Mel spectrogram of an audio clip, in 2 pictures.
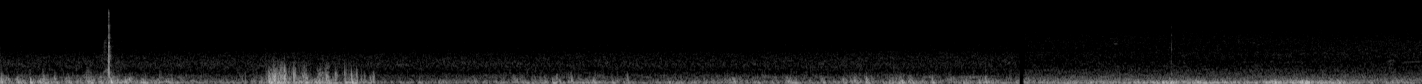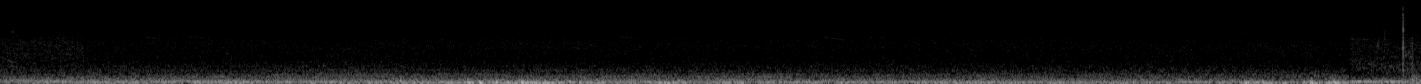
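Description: Wind buffeting the microphone with a steady low rumble. About a second in comes a single sharp click of a golf iron striking the ball.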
